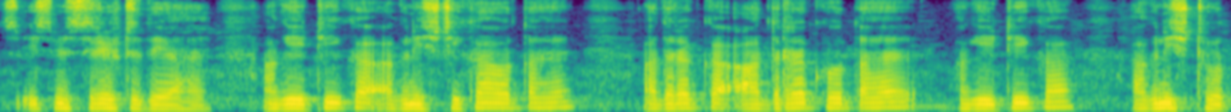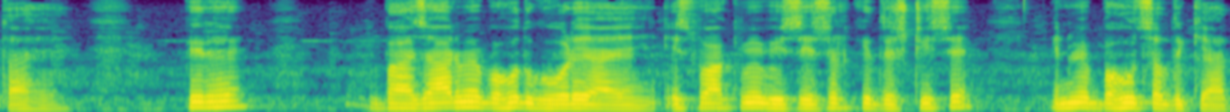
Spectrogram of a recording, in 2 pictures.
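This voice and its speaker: A man's voice: medium pitch, a little mellow. A man working through an exam paper, reading each question and its options aloud and explaining the answers, often stopping short to correct himself. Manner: reads out options then explains, with false starts. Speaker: exam tutor.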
